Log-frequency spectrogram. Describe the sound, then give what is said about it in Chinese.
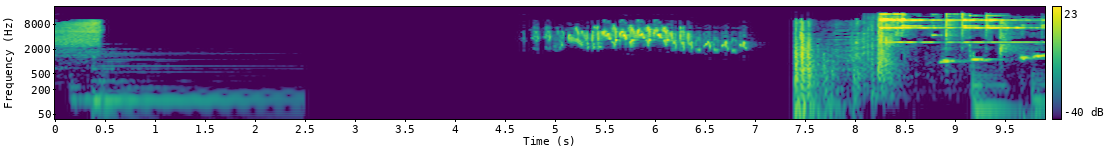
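A door slams shut with one sudden, loud bang, followed by bright, jangling ringing tones. Earlier come a low, ringing hum and a soft, fluttering high chirp. No one speaks. “你轻点，门钥匙摔坏了，你就在这里给我修好再回去。”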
